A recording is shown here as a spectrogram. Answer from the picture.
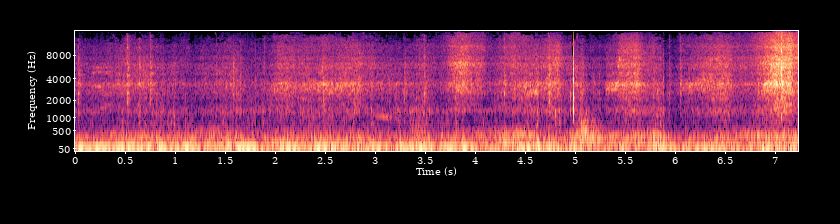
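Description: Competition car's engine heard from inside the cabin during off-road driving, its revs rising and falling, with rattles and one sharp knock about five seconds in.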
